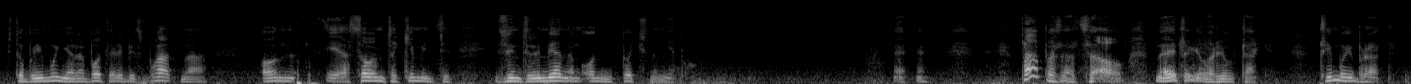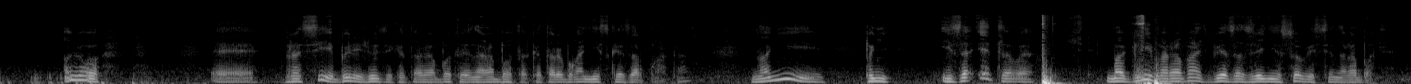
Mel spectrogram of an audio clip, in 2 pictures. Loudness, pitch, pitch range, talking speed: -29 LUFS, 125 Hz, 110-145 Hz, 110 wpm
